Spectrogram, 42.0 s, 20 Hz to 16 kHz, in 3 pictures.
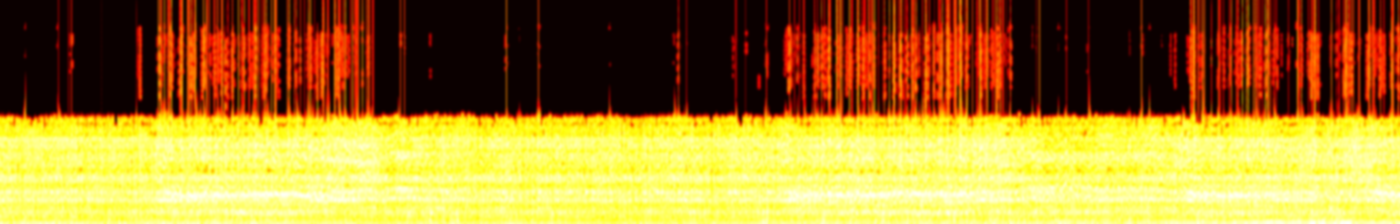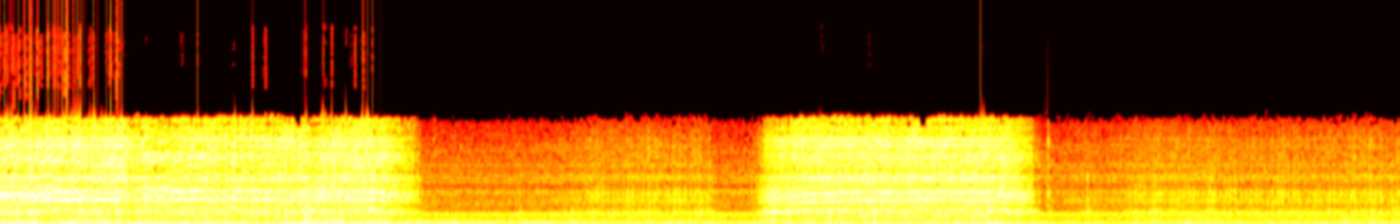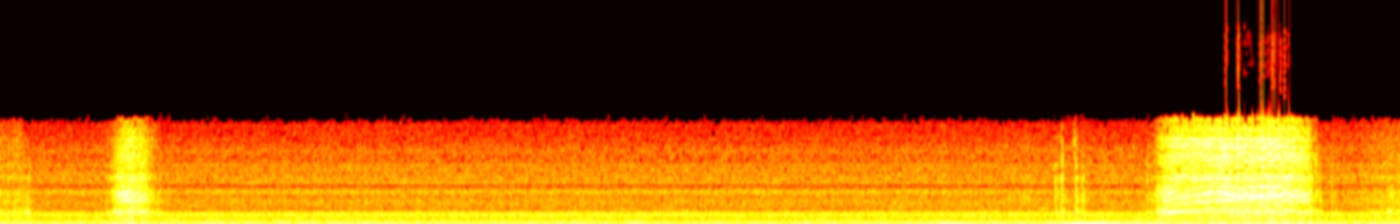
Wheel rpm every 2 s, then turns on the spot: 160, 160, 160, 160, 160, 160, 160, 160, 140, 10, 30, 140, 20, 20, 10, 0, 0, 0, 0, 20, 70.
24-28 40-42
